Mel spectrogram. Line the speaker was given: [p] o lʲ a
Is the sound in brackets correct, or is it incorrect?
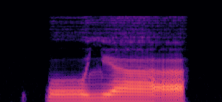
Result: incorrect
